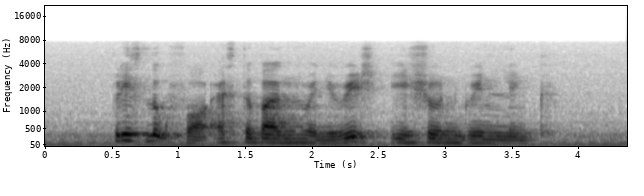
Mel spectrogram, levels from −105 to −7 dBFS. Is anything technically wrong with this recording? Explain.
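No, nothing technical stands out here; the speech comes through without any fault to point to.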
